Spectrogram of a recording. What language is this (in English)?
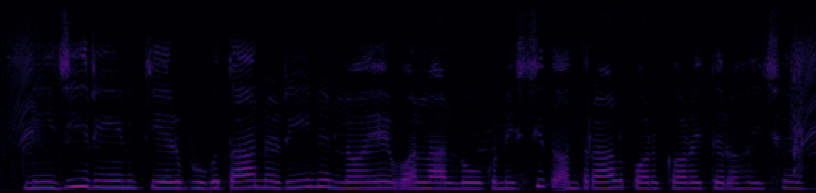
Maithili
